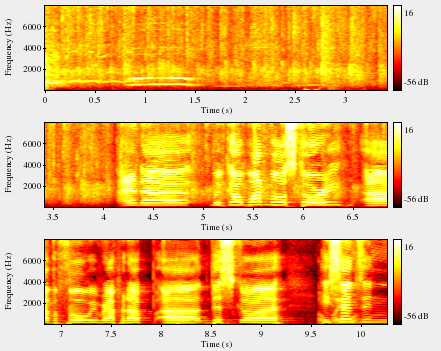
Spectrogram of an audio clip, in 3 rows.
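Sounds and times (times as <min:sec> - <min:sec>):
round of applause: 0:00.0 - 0:06.7
speech: 0:04.2 - 0:10.2.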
